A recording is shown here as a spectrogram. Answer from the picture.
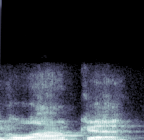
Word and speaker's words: Halamka: And so Halamka is how a U.S. person would say it.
